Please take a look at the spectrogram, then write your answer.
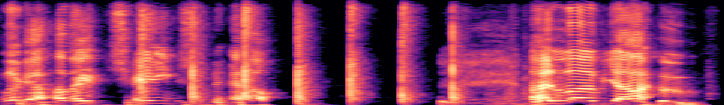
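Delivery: mock the headline while still laughing; laughing while talking. Real, not acted.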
